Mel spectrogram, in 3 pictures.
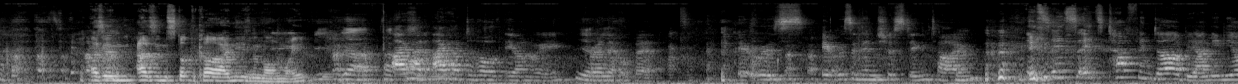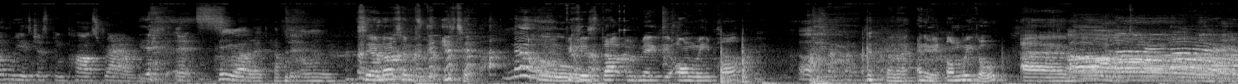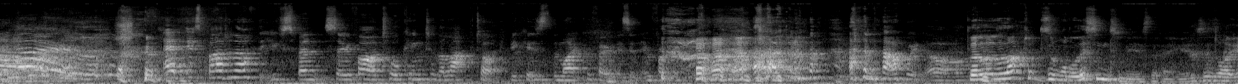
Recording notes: a live show presented at Sledge Lit 2017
